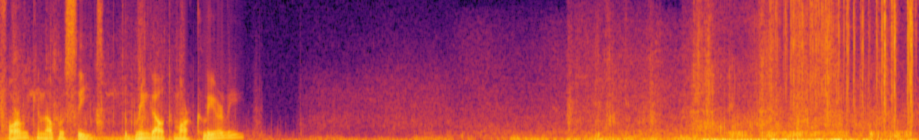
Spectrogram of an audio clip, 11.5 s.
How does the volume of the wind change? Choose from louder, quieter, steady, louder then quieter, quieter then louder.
louder.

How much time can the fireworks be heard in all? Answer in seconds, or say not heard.
2 s.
